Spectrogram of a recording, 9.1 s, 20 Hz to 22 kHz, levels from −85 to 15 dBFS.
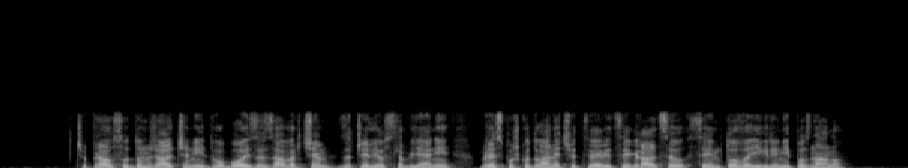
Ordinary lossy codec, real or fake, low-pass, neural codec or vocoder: none; fake; 7.2 kHz; codec, 16 kHz, 8 kbps, FreqCodec, smaller model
